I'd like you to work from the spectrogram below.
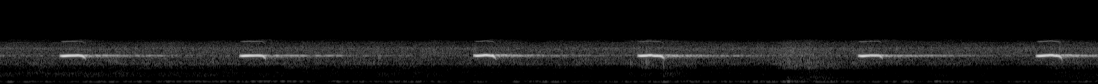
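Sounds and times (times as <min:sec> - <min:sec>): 
Eurasian pygmy owl giving clear mellow whistled notes: 0:00.6 - 0:01.6, 0:02.4 - 0:03.4, 0:04.8 - 0:05.5, 0:06.4 - 0:07.4, 0:08.6 - 0:09.5, 0:10.4 - 0:10.9.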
